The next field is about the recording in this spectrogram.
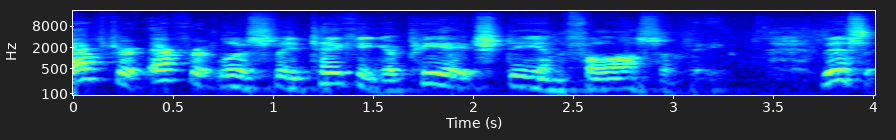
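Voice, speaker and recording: A man at a moderate pace with noticeable background noise. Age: 80s+. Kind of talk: prepared address. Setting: home, luncheon party. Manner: halting.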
